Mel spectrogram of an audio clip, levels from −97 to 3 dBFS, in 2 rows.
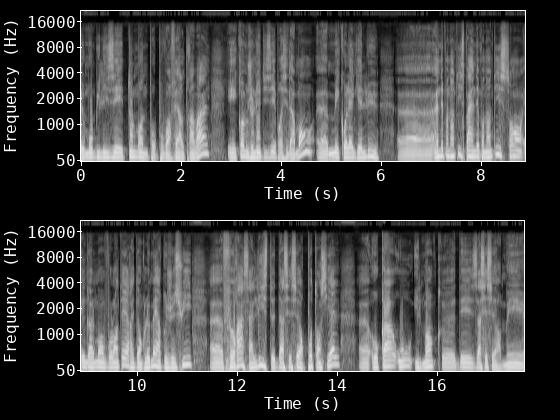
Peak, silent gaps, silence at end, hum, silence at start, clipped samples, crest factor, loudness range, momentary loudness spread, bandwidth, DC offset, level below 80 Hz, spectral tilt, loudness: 0 dBFS; none; 0 s; none; 0 s; under 0.1%; 14 dB; 2 LU; 6 LU; 15.5 kHz; under 0.1%; -38 dBFS; -6.5 dB/octave; -15 LUFS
